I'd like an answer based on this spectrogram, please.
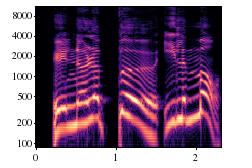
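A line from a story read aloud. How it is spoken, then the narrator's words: Crying out. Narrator (French): s'écria Mao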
